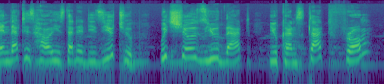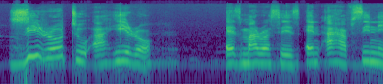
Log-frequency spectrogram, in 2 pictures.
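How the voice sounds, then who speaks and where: At a fairly slow pace, a woman speaks with a fairly high pitch, lively intonation, and a somewhat breathy quality, recorded dry and close with no echo. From eastern Kenya. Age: 60s. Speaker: aspiring YouTuber interviewee. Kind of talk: interview.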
